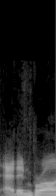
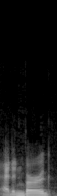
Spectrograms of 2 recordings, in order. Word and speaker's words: Edinburgh: I will say that is one thing, though, because they pronounce it Edinburgh instead of Edinburgh. So they went with the Japanese pronunciation in the dub, which is really bizarre if you're looking at the title of the film.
